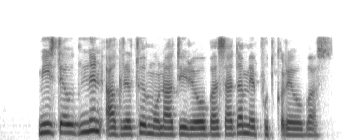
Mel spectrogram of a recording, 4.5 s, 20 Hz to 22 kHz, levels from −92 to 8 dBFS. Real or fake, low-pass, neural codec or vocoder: fake; 7.2 kHz; codec, 16 kHz, 8 kbps, FunCodec, trained on Chinese and English, 25 frames a second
